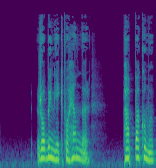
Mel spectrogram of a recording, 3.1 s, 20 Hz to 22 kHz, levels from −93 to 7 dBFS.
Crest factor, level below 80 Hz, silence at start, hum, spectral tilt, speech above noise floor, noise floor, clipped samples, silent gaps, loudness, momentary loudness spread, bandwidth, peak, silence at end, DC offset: 16 dB; -54 dBFS; 0.75 s; none; -7 dB/octave; 39 dB; -55 dBFS; under 0.1%; none; -17 LUFS; 14 LU; 16 kHz; -2 dBFS; 0.05 s; under 0.1%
